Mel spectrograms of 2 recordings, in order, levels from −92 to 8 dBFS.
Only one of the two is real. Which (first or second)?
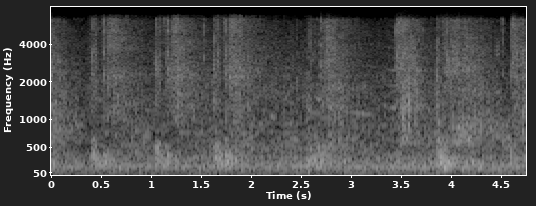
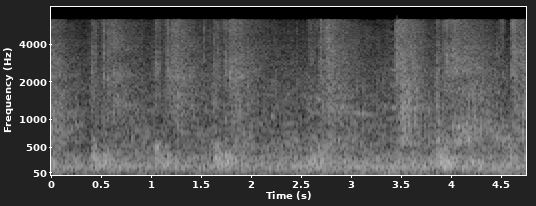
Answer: first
